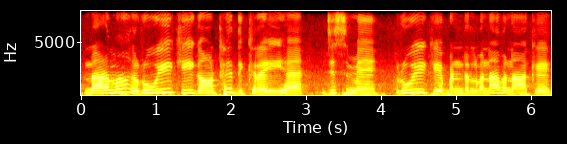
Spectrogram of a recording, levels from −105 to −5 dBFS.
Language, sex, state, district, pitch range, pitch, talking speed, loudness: Hindi, female, Punjab, Fazilka, 225-270 Hz, 235 Hz, 135 wpm, -16 LUFS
